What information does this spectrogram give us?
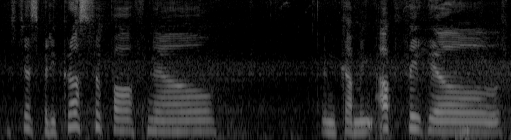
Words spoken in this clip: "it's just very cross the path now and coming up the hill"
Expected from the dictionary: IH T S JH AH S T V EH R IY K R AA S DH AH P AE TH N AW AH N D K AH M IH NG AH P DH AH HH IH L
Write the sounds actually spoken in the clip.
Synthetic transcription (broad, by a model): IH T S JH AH S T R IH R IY K R AA S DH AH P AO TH N AW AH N K AH M IH NG AH P DH AH HH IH L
